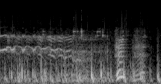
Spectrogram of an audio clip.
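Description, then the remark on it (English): An agitated half-breed horse named Imp whinnies loudly as it tries to get away, its hooves clopping and scuffing restlessly underneath in a quick, uneven rhythm. “The horse isn't trying to kill him. He's trying to get away.”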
